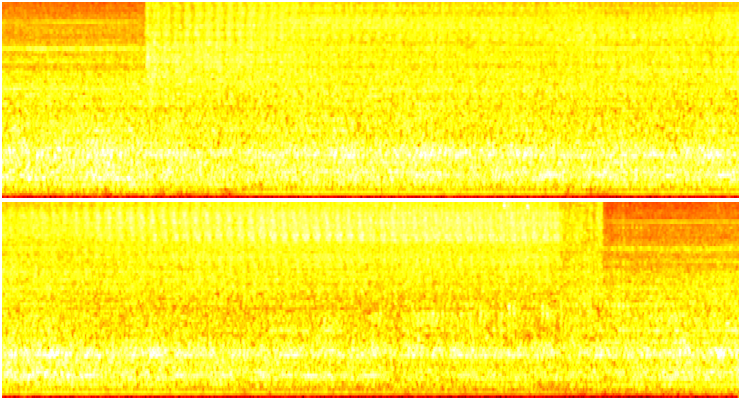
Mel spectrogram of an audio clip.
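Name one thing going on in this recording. Wood grinds against a sanding drum with a harsh hiss.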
